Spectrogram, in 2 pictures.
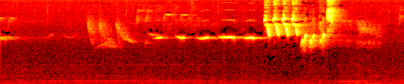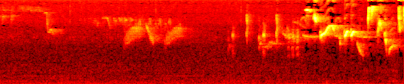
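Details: Thrush nightingale singing a full concert at the start of spring: long pure whistles, sliding notes and a sudden loud rattling burst, then quieter phrases ending in a fresh dry trill.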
